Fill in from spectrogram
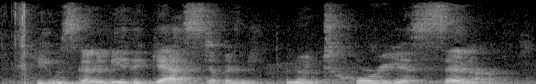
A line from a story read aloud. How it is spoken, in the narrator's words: they grumbled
